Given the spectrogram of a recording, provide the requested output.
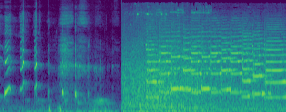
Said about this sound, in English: This is a really good scene because we see Paulie's incredibly bad driving. Yes. And I believe that his car horn sounds like it's the Godfather. Yes.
